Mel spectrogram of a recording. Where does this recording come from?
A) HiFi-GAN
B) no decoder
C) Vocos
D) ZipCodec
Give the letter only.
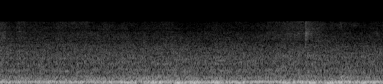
B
